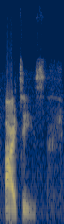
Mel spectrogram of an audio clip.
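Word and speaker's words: Heartease: And Jamaicans, for some reason, don't pronounce the H if it starts off with a word. So it's H-E-A-R-T-E-A-S-E, but the, you know, Jamaican way is Artes, you know?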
